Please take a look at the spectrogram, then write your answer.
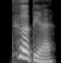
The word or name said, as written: te4 dian3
